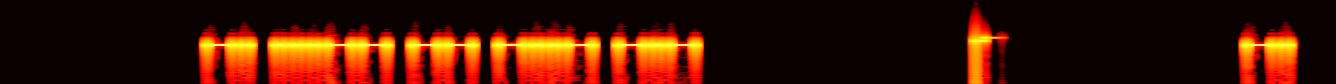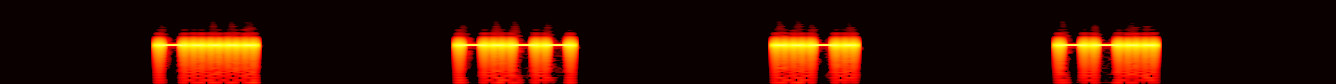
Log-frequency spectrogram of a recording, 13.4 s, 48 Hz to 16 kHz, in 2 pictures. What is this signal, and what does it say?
Morse code, heard as a keyed tone, about 28 wpm, spaced as for 12 wpm, 700 Hz. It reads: N3MXK N6YFZ
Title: USA Call Signs - 5 Characters - 8x Character Spacing - 28wpm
